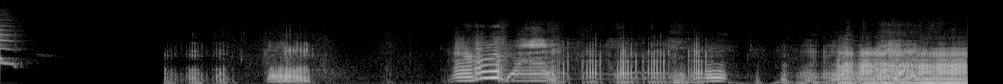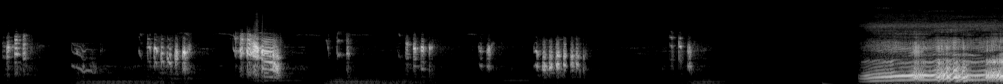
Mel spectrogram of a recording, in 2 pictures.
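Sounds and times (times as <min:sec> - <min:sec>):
long wavering animal call: 0:18.6 - 0:20.0.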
